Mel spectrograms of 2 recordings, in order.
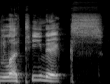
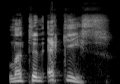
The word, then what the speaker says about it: Latinx: using Latinx is a violation of the political Hippocratic Oath,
